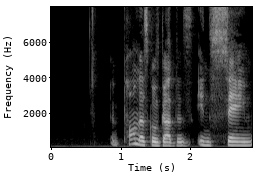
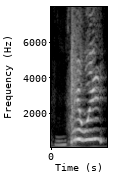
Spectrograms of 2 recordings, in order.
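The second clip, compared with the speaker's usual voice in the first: much higher, sarcastic "really?"; exasperated disbelief; 3 dB louder than usual. Real, not acted. Mocking the fragile hero plot to co-host, high sarcastic disbelief. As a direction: scoff at the plot in a high incredulous voice. Ranting about the movie's ending.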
